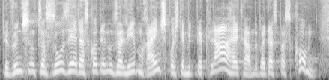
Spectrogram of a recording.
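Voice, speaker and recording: A man's voice: high voice, lively intonation, quick pace, slightly rough. A man preaching a conversational sermon, talking to the listeners in colloquial words and asking them many rhetorical questions.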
